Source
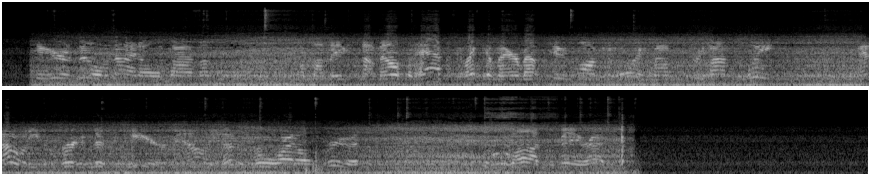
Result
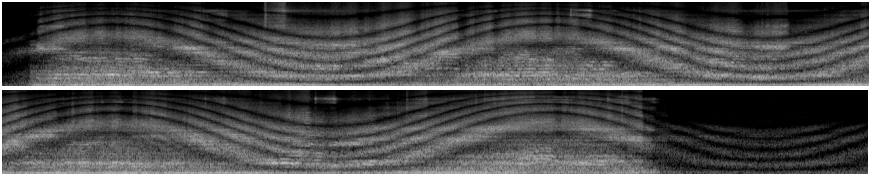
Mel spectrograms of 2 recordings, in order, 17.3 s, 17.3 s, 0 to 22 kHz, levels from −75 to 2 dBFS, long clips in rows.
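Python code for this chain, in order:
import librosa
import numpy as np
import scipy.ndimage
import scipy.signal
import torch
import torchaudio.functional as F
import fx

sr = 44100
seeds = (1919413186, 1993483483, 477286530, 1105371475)

y = np.clip(10.0 ** (26.0 / 20.0) * x, -1.0, 1.0) / 10.0 ** (26.0 / 20.0)
y = fx.high_shelf(y, sr, hz=3800.0, db=9.0)
y = fx.rev_gated(y, sr, seeds[0], gate_ms=210, shape='rising', drr_db=-6.0)
y = fx.phaser_stages(y, sr, stages=12, low_hz=200.0, high_hz=2400.0, hz=0.23, feedback_pct=35)
y = fx.echo_feedback(y, sr, ms=253, feedback_pct=39, wet_db=-23.5)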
